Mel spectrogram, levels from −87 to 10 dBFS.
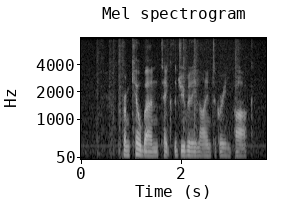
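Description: Throughout, background noise sinks in the pauses and rises under the speech: noise suppressor artifacts, pulling noise-dominated bands down by about 12 dB frame by frame.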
